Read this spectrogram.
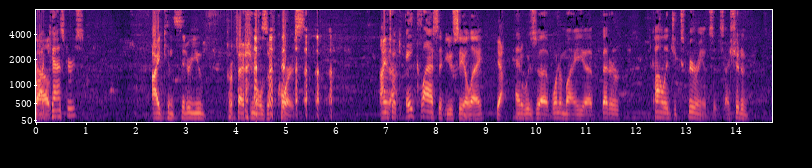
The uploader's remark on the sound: is interviewed LIVE on November 7 at the Bruin Professional Beverly Hills Chapter meeting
